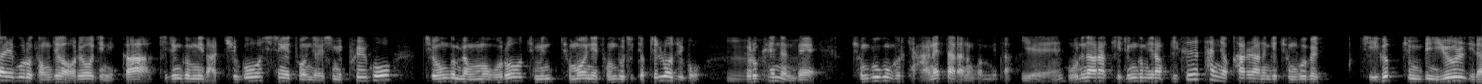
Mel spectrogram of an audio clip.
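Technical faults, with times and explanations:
Throughout, iLBC codec: the speech sounds thin, boxed-in and slightly buzzy, with a rough, synthetic edge on every syllable. There is no air or sibilant sparkle, because nothing reaches above about 3.8 kHz, and the low end is rolled off below 300 Hz. iLBC codes the excitation of each 20 ms frame on its own, without leaning on the frame before, so the waveform is rebuilt coarsely frame by frame. The plainly audible roughness fits its 15.2 kbps mode.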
